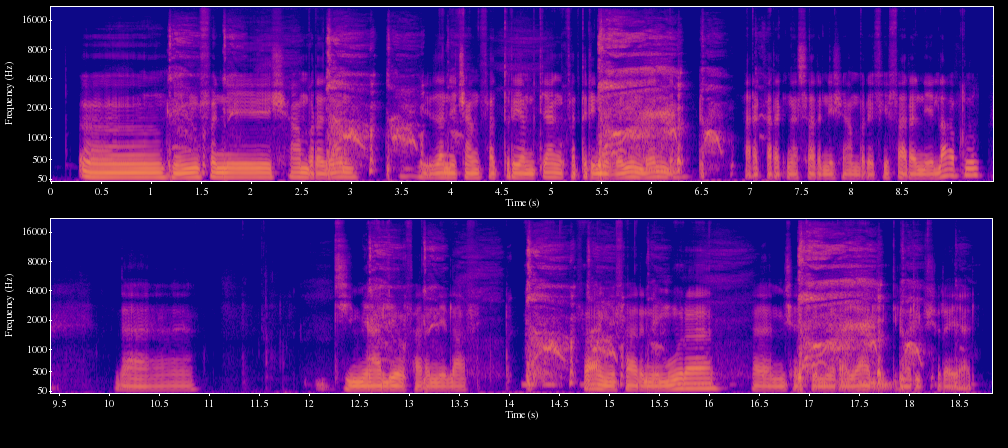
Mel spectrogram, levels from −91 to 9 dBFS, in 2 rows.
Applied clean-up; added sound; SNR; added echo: none; Cough; 8 dB; none.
